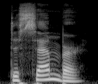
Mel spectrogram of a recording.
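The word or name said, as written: December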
